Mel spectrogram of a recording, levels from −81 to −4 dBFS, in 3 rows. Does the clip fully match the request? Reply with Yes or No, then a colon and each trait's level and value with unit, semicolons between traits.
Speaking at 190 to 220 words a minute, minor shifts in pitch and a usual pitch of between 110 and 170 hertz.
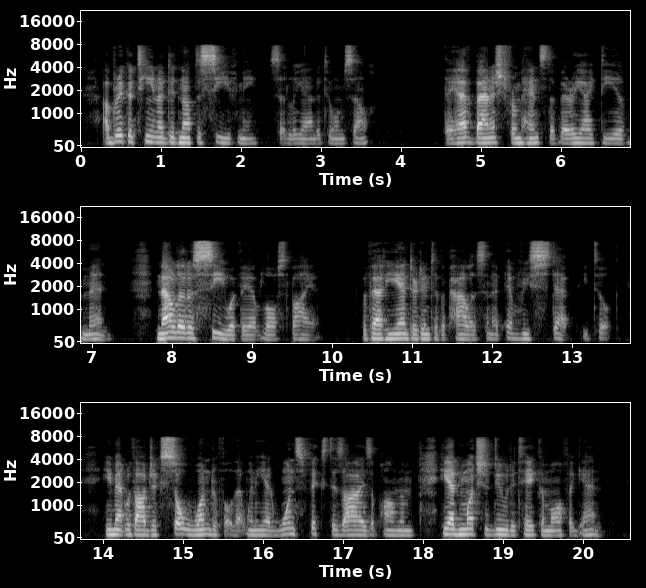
Yes: average, 195 wpm; narrow, 1.9 semitones; low, 135 Hz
